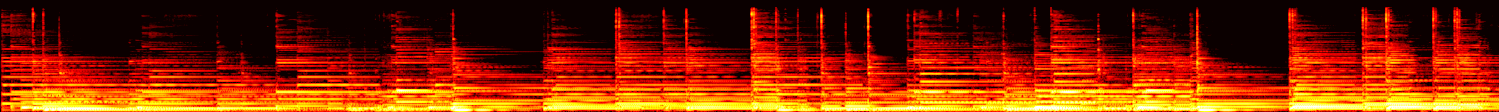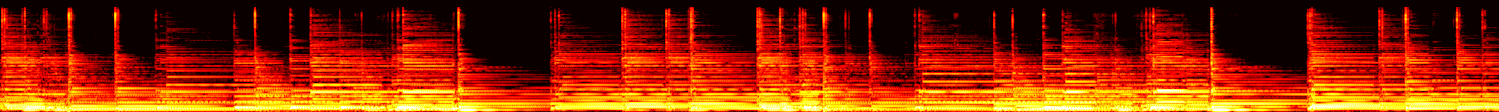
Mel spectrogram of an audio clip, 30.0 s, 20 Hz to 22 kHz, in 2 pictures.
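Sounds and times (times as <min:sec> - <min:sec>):
breathy guitar sound: 0:00.0 - 0:29.9.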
